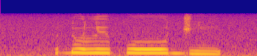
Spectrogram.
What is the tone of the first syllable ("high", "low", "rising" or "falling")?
high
